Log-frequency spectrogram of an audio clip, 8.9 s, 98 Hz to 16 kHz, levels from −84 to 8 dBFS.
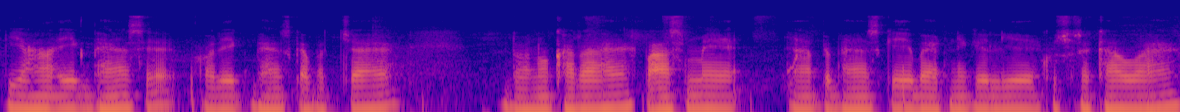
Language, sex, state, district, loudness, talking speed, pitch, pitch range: Hindi, male, Bihar, Muzaffarpur, -31 LUFS, 175 wpm, 105 Hz, 100-105 Hz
